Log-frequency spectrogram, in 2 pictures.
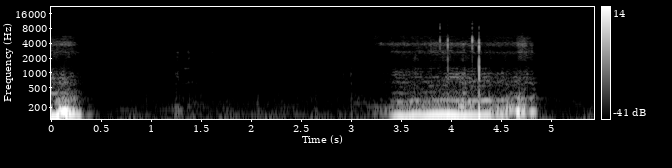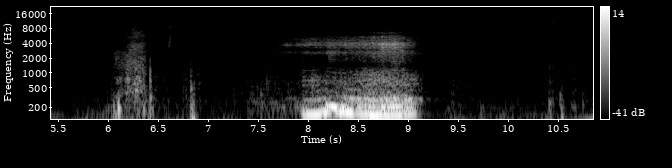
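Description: Two loud, low, rough snores with quiet breathing between them, about 14 cycles a minute; snoring during sleep.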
